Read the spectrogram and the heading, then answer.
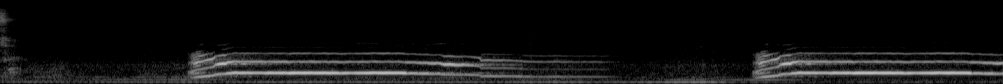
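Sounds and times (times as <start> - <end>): wolf howling: 1.9 - 6.2, 7.5 - 10.0.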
